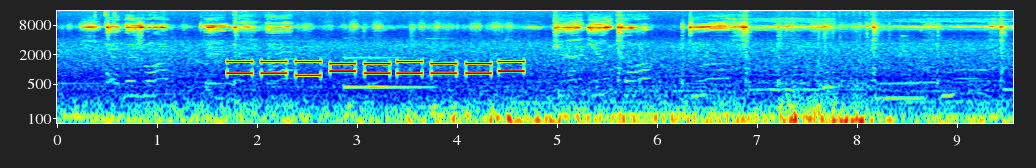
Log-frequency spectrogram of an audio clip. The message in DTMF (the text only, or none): 99608988#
